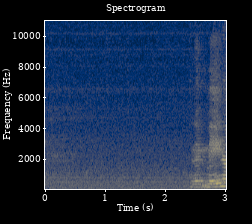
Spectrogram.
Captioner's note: breathing sounds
